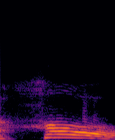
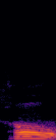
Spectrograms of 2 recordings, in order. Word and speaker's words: whole: correction which deceiveth the whole world so and so the wh is is really pronounced yeah just like an h almost really no difference whole world very good you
